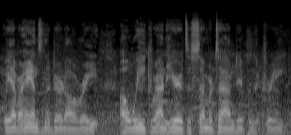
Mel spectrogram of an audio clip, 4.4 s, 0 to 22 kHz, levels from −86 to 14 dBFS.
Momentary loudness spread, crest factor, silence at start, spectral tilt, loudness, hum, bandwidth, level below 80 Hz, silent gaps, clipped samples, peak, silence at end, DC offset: 10 LU; 18 dB; 0 s; -5.5 dB/octave; -29 LUFS; none; 13 kHz; -54 dBFS; none; under 0.1%; -12 dBFS; 0 s; under 0.1%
